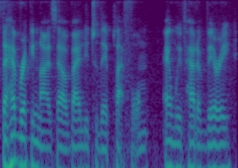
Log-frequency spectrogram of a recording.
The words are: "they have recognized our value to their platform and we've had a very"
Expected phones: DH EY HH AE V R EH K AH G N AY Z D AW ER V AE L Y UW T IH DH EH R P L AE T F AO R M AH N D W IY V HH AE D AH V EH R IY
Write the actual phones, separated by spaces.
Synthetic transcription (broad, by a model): DH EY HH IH V R EH K AH G N AY Z D AW ER V AE L Y UW T IH DH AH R P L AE T F AO R M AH N W IY V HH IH D AH V EH R IY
